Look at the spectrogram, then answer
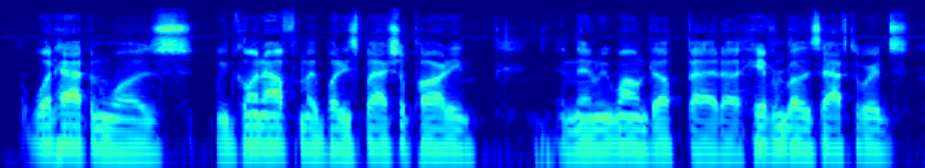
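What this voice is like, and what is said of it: Rhode Island accent. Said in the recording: “That's my Rhode Island accent.”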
